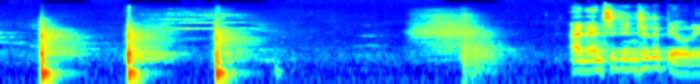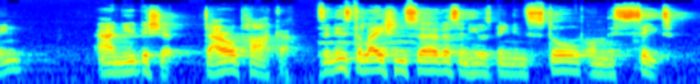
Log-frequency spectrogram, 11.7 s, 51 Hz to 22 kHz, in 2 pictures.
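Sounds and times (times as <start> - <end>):
heavy knocks on a large wooden church door at a bishop's installation service: 0.4 - 2.1
speech: 4.8 - 11.6.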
